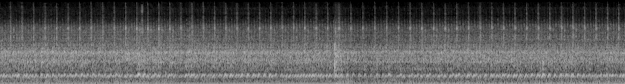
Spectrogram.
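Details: Sharp, rapid ticking knock in time with the engine over a steady run, from around the exhaust manifold; owner asks what it could be, cause unclear.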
